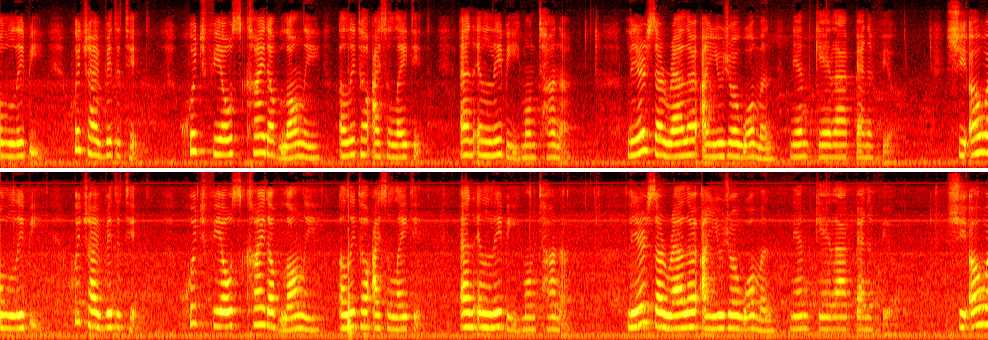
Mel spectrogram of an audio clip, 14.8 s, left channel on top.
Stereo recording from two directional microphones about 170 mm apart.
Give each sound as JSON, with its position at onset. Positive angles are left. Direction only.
{"t": 0.0, "sound": "a woman's voice", "side_deg": 35}
{"t": 9.4, "sound": "a woman's voice", "side_deg": 30}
